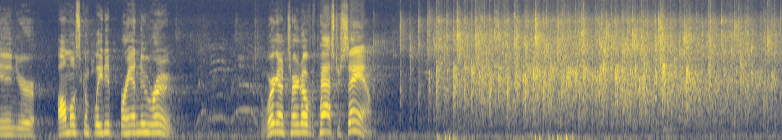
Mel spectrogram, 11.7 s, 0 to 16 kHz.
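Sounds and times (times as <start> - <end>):
speech: 0.0 - 2.7, 3.9 - 5.7
crowd applauding: 6.0 - 11.7.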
